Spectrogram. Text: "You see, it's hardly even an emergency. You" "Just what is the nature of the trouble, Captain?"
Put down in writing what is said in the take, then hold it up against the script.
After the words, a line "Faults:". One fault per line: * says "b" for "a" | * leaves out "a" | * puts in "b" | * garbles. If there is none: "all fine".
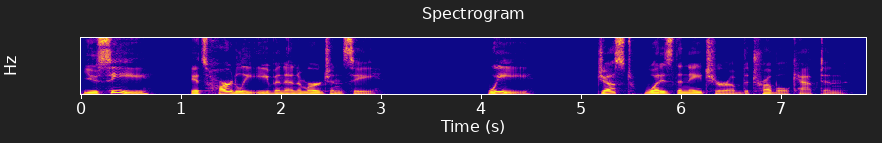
"You see, it's hardly even an emergency. We" "Just what is the nature of the trouble, Captain?"
Faults:
* says "We" for "You"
